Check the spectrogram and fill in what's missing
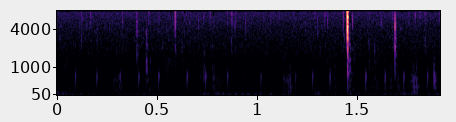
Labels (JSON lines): {"label": "biophony, knock croak", "recorder": "SoundTrap 300"}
